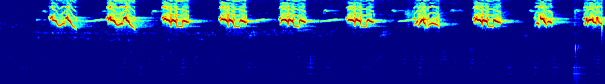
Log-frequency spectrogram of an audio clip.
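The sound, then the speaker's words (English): A robin singing its cheery, repeated song: about ten short, high, warbling phrases in a steady rhythm, each a quick run of bright notes. The phrases are clear and fairly loud, separated by brief pauses, with no other sounds. “let's see if a professional robin does a better job than me.”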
